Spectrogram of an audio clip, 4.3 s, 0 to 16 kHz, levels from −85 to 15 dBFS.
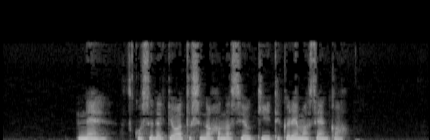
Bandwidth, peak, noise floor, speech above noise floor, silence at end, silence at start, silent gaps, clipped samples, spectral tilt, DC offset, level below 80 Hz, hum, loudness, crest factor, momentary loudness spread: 11.5 kHz; -6 dBFS; -65 dBFS; 46 dB; 0.7 s; 0.8 s; none; under 0.1%; -3 dB/octave; under 0.1%; -58 dBFS; none; -20 LUFS; 16 dB; 11 LU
